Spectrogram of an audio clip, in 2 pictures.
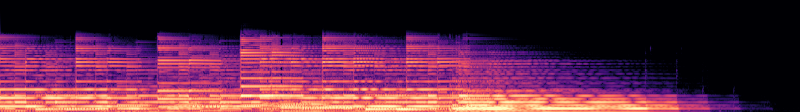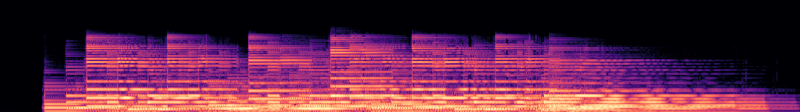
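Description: Electric guitar played through a UAFX Starlight delay pedal with the color knob adding distortion; sustained, overdriven chords ring out with echoing repeats in two long phrases separated by a brief silence.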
